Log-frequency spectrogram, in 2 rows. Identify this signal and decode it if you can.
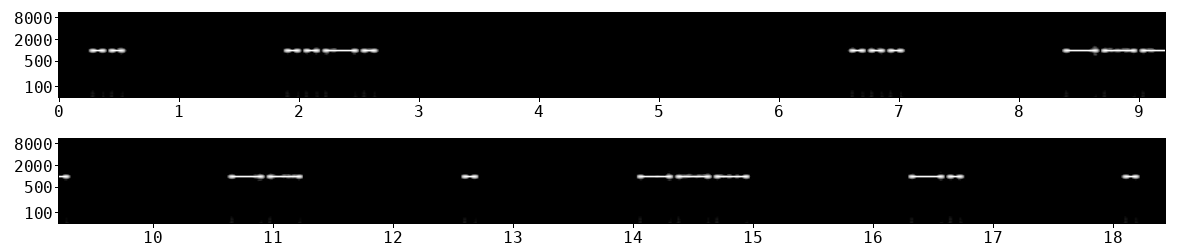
Morse code, heard as a keyed tone, about 15 wpm, spaced as for 5 wpm, 1000 Hz. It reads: IF SOMEONE
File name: qotdfiles / 5wpm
